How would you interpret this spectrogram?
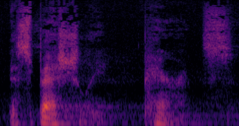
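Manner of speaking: whispered aside; preacher whispers to parents in the congregation. Real, not acted. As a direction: whisper it pointedly. Whispered emphasis.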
